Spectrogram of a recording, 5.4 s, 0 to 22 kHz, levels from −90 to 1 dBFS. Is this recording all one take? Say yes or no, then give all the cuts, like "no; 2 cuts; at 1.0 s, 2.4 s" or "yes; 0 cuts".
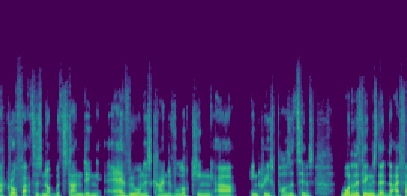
yes; 0 cuts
